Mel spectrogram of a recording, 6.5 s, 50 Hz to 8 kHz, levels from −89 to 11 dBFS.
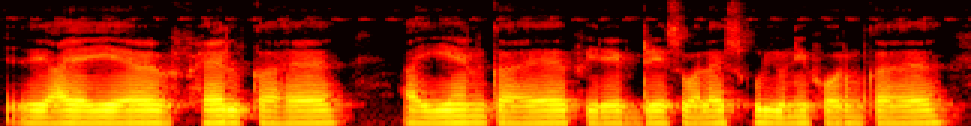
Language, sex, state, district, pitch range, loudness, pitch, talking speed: Hindi, male, Jharkhand, Ranchi, 105-110 Hz, -16 LUFS, 110 Hz, 130 wpm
